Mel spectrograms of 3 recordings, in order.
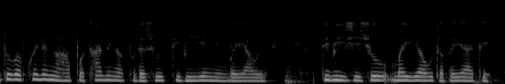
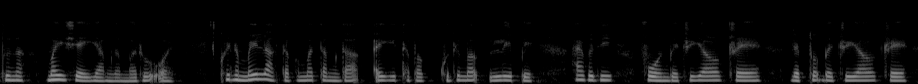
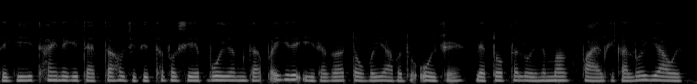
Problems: none marked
